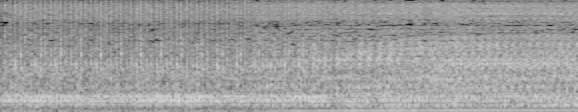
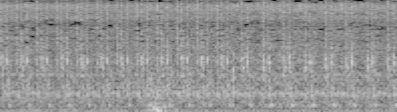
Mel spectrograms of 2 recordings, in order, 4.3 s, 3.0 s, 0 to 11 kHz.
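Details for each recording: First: Skoda Rapid idling after repair of cylinder 2 injector circuit misfire, injector serviced and injector sensor replaced: even steady low drone with no stumble or missed beats, problem solved. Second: Skoda Rapid at idle, malfunction light on, engine shaking badly: lumpy idle, uneven beat about three pulses a second with periodic stumbles; scan shows cylinder 2 injector circuit fault causing misfire.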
